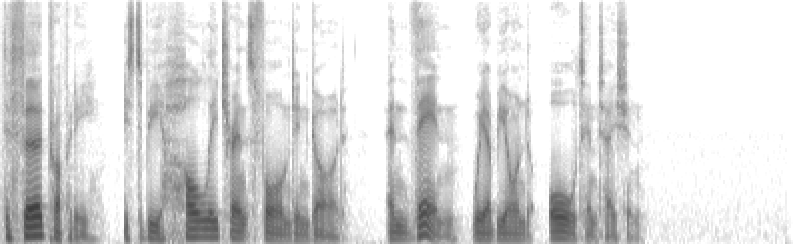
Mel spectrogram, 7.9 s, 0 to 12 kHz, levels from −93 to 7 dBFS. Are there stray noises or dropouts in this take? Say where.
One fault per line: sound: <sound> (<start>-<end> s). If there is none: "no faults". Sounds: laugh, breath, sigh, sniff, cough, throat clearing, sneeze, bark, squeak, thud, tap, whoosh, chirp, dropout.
no faults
